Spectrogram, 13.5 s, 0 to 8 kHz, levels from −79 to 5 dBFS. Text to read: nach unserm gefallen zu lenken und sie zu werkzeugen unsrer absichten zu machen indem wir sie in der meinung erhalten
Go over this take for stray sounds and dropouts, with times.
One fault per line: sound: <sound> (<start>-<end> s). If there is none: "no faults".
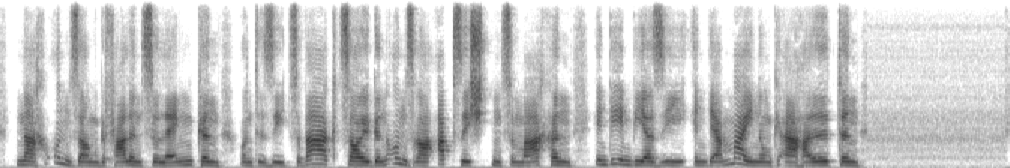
no faults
